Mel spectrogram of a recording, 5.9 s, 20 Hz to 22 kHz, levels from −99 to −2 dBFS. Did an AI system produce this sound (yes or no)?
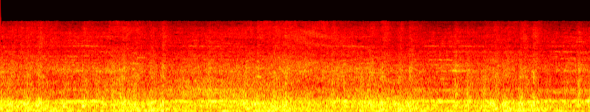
yes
